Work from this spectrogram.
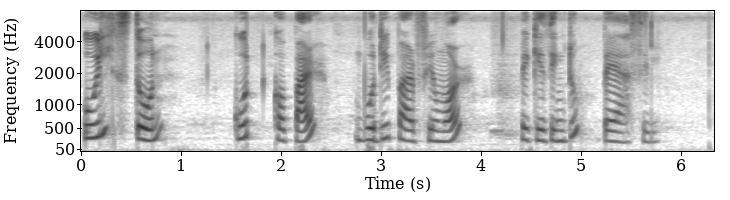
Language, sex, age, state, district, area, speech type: Assamese, female, 18-30, Assam, Majuli, urban, read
